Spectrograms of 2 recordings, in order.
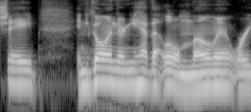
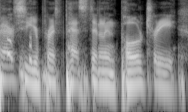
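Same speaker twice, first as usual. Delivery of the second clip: put-on leprechaun-pirate accent; 2 semitones higher than usual. Reading a line addressed to Percy; leprechaun pirate voice. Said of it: "feel like you were like a leprechaun pirate".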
